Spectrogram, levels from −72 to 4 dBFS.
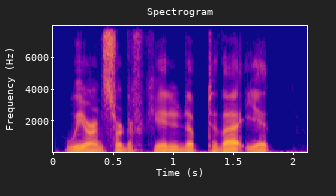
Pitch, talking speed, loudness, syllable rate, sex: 100 Hz, 200 wpm, -16 LUFS, 7.1 syllables/s, male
